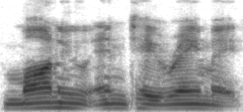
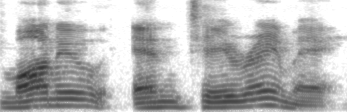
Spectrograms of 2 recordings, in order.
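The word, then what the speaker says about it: Manu Intiraymi: do an interview with manu entei reimei today ah so i said it wrong so my new instantaneous correct so it's manu and te reime okay gotcha so i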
